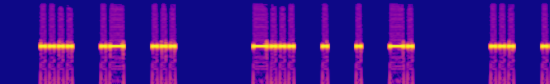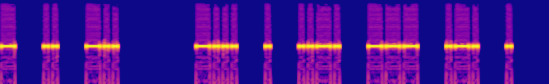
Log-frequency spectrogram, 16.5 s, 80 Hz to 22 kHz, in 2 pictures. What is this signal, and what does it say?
Morse code, heard as a keyed tone, about 18 wpm, spaced as for 12 wpm, 1000 Hz. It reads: HAS BEEN SAID BEFORE
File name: qotdfiles / 12wpm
